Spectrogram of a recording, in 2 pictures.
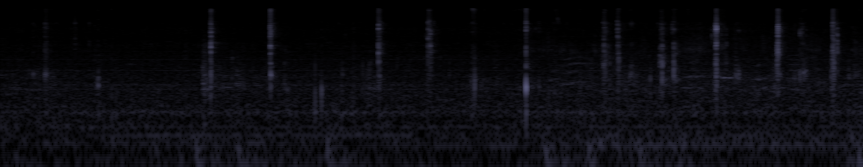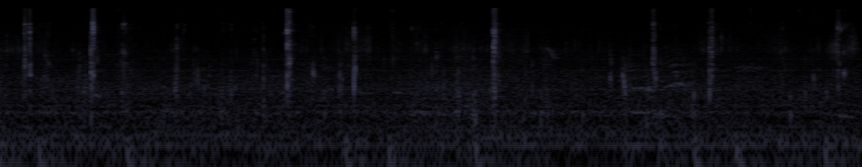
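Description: Close-miked biting and chewing of grilled frog meat off the bone: irregular sharp mouth clicks and crunches, sometimes several in quick succession.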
